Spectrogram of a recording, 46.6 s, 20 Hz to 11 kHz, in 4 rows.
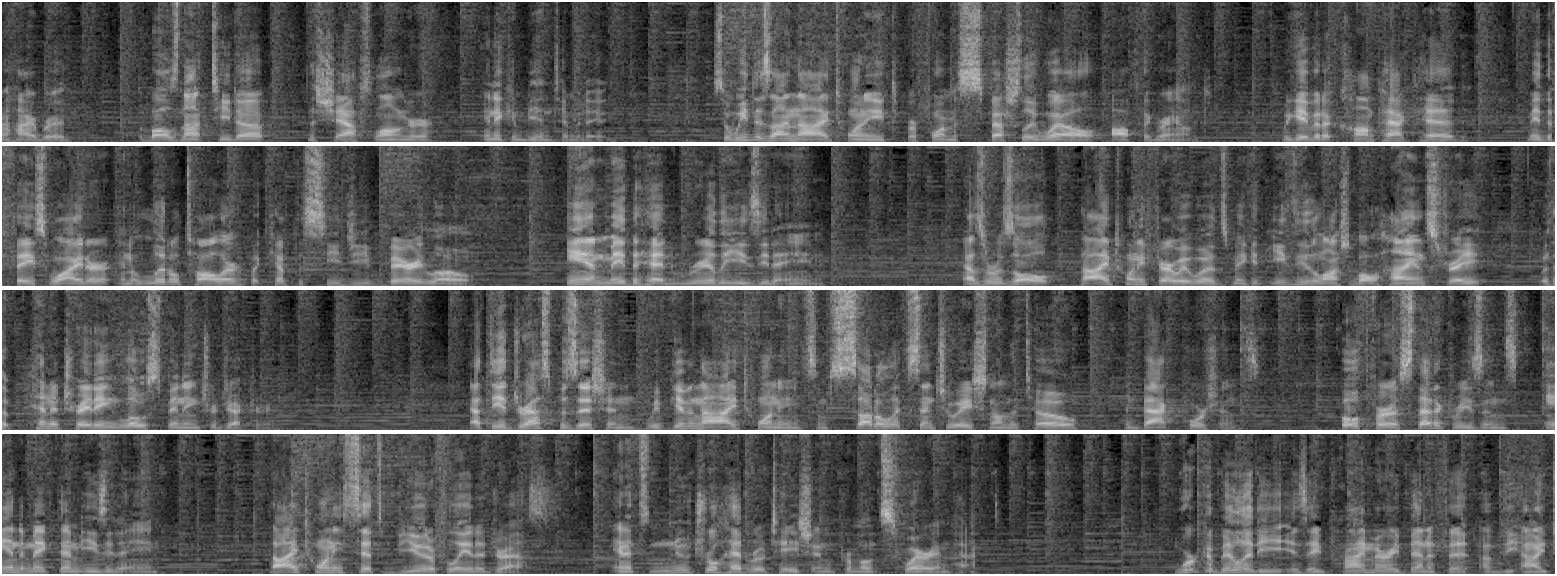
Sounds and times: Speech: 0.0s - 4.6s, 5.4s - 15.2s, 15.9s - 17.9s, 18.9s - 25.4s, 26.8s - 32.7s, 33.3s - 36.2s, 37.0s - 42.4s, 43.8s - 46.5s
Music: 0.0s - 46.5s.

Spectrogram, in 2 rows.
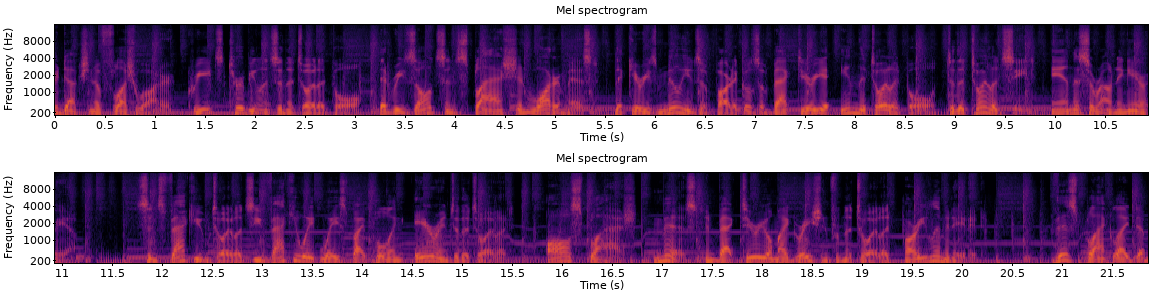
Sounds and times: Speech: 0.0s - 11.2s, 11.8s - 20.2s, 20.9s - 21.8s
Music: 0.0s - 21.8s.

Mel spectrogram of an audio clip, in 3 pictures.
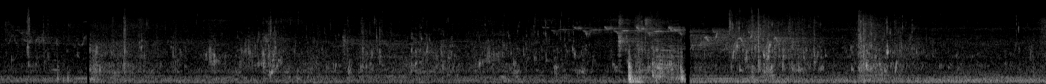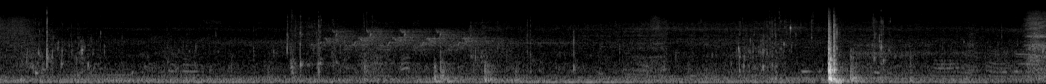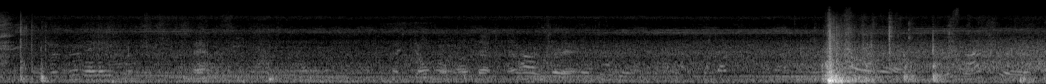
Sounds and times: Rowboat, canoe, kayak: 0.0s - 31.3s.

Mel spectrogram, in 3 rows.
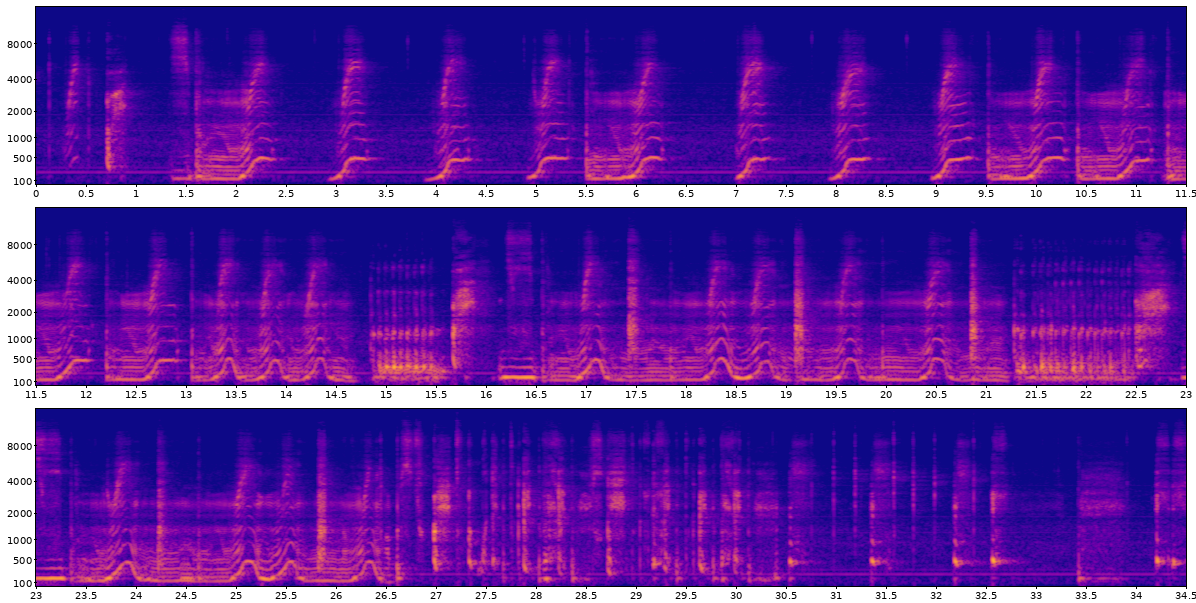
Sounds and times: Beatboxing: 0.0s - 6.4s, 7.0s - 32.8s, 33.4s - 34.5s
Inside, small room: 0.0s - 34.5s.

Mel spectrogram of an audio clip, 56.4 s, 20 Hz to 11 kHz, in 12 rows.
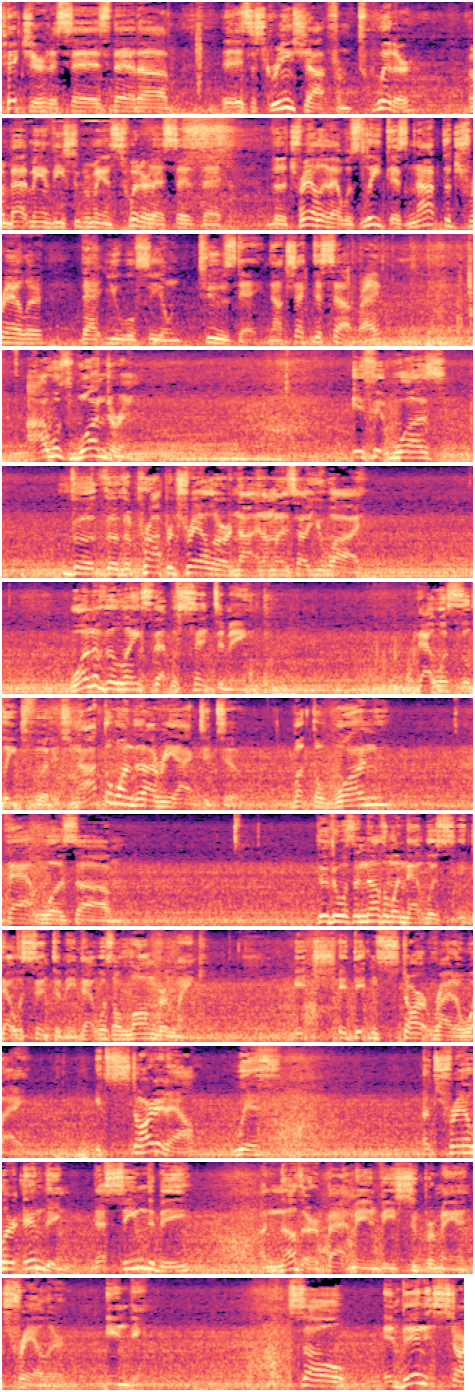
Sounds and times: Speech: 0.0s - 4.1s, 4.7s - 13.2s, 14.4s - 15.5s, 17.6s - 18.6s, 19.4s - 22.5s, 24.2s - 26.1s, 27.7s - 32.2s, 32.8s - 34.2s, 36.1s - 39.8s, 40.6s - 42.7s, 43.4s - 45.2s, 46.6s - 49.0s, 49.7s - 53.4s, 54.7s - 56.4s
Motor vehicle (road): 0.0s - 56.4s.

